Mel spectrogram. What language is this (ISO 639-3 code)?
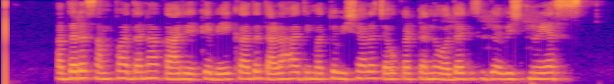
kan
